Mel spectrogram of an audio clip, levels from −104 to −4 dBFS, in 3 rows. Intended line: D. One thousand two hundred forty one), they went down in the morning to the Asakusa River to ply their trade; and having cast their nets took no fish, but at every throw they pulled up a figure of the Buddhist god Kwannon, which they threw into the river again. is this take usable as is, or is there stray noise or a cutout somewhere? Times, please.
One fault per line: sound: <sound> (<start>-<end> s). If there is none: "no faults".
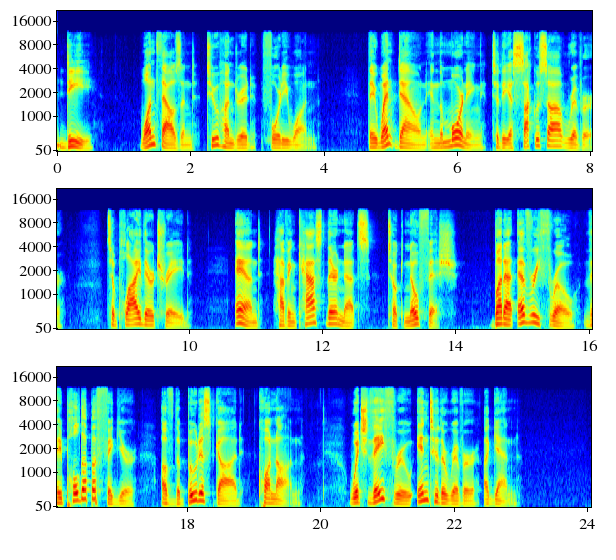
no faults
